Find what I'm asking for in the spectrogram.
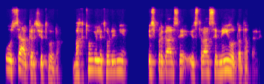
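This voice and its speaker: A man's voice: fairly high pitch, a little mellow. A man giving a devotional scripture lecture, telling stories, asking rhetorical questions and slipping in English phrases. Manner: storytelling, mixing in English phrases. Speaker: spiritual lecturer.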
